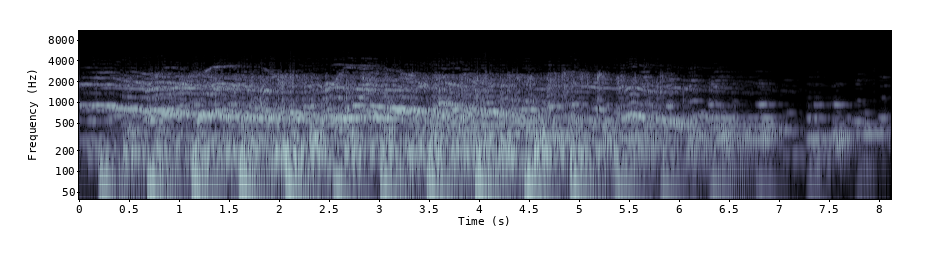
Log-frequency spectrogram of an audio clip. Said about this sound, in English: A big New Year's parade is being viewed with great enthusiasm. The brass band is marching in all its glory. There are floats representing historical scenes. There are cowboys and Indians. It's an impressive parade, calling for applause.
